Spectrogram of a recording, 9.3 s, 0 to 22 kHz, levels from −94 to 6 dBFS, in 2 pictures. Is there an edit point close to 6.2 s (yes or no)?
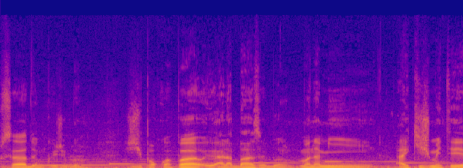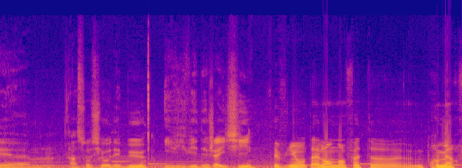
yes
